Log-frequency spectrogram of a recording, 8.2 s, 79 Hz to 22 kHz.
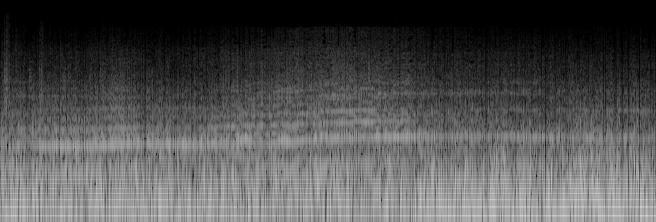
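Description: Suzuki GSX-R600 K8 inline-four motorcycle engine under way at high revs, its pitch climbing slowly over about the first five seconds and then holding steady, with heavy wind rush on the bike-mounted microphone.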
